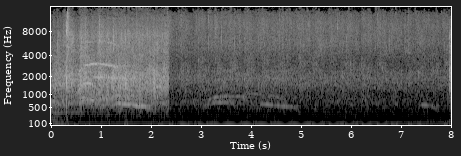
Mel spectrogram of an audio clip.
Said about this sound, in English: Somebody clap.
